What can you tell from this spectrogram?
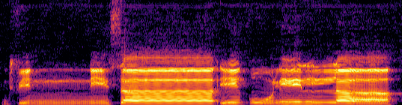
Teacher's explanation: Di sini alif lam syamsiah, jadi berarti fa baris bawah terus naik di atas nun dengan kadar dengung 2 harakat.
